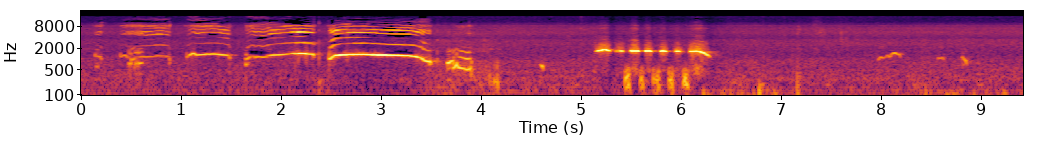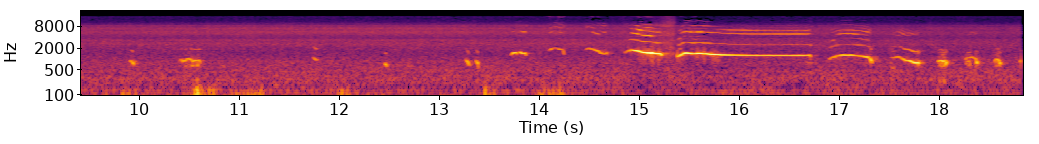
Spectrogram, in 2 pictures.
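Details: Male Siberian husky puppy, fawn-and-white with blue eyes, born 25 September 2020 at a Moscow kennel, recorded mid-October: high whistled whimpers with falling tails, a burst of rapid squeaky yips, scattered soft squeaks, then more drawn-out whining cries.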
